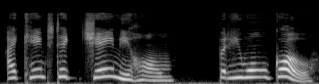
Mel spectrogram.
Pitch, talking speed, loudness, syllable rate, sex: 280 Hz, 190 wpm, -17 LUFS, 4.1 syllables/s, female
